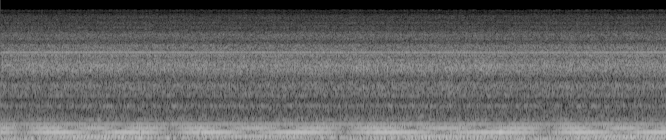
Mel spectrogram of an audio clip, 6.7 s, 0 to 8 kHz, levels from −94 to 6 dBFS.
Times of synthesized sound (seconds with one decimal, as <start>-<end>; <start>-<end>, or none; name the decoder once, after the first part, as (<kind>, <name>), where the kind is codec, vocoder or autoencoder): none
